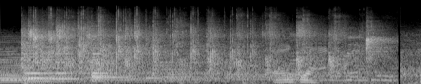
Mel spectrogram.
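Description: Grand piano playing, with a quick run of sharp taps, about four or five a second, over it. The piano notes fade after about two seconds and a voice comes in during the second half.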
